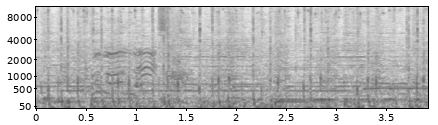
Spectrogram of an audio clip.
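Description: A horse in The Witcher 3 gives a whinny over steady clip-clopping hooves, close and loud, with spoken dialogue and other game sounds mixed in throughout.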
